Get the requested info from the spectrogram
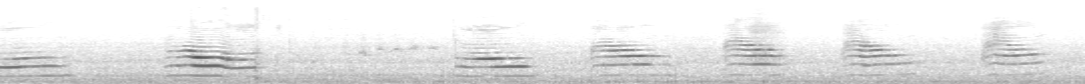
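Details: Female house cat holding a new toy in her mouth, as if it were real prey, giving odd muffled meows indoors: a drawn-out low note followed by clear rising-falling meows repeated roughly every one to two seconds.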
